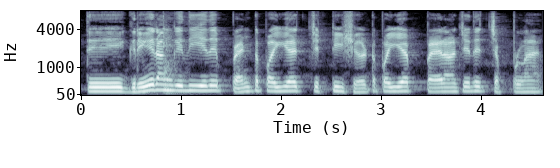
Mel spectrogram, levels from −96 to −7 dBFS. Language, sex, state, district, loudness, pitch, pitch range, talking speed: Punjabi, male, Punjab, Fazilka, -16 LUFS, 155 Hz, 145-160 Hz, 210 wpm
